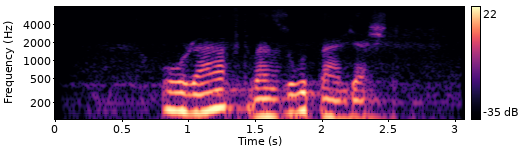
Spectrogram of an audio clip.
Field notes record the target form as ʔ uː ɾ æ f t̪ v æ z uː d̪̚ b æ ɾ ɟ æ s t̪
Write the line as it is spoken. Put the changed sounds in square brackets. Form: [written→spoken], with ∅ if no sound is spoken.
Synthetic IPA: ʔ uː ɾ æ f t̪ v æ z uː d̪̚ b æ ɾ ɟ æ [s→ʃ] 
